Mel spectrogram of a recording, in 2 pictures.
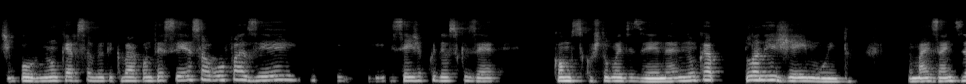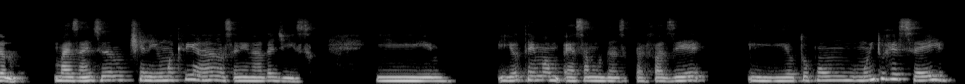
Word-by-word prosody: tipo, 155 +2 0
não 160 +2 +2
quero 175 0 -3
saber 170 -2 -3
o - - -3
que 160 - -7
que - - -16
vai 170 -1 +2
acontecer, 180 +4 -2
só 205 0 -2
vou 200 +1 -2
fazer 200 0 0
e 200 -1 -5 0.7
e 150 +1 -13
e 160 - -21
seja 170 +1 0
o - - -17
que 190 - -7
Deus 165 0 -1
quiser, 150 -4 -4 0.5
como 165 0 +5
se 165 0 -7
costuma 160 0 +1
dizer, 145 -3 +3
né, 140 +2 +5
nunca 185 +4 +1 0.2
planejei 185 -5 +4
muito. 140 -2 +3 0.6
Mas 150 +1 +3
antes 160 +2 +2
eu 175 -3 +3
não 145 +1 0 0.3
mas 170 -1 +2
antes 175 +2 +1
eu 190 0 -3
não 195 0 -9
tinha 195 0 -6
nenhuma 180 +1 0
criança 190 -4 -3
nem 165 0 +2
nada 165 +1 0
disso 145 -3 -3 0.7
e 165 0 +5 0.6
e 170 +1 -2
eu 180 +1 -3
tenho 190 +1 -4
uma 185 - -2
essa 165 0 -2
mudança 160 -2 0
pra 155 -1 -6
fazer 170 +4 -2 0.4
e 165 -2 0
eu 160 - 0
tô 180 +2 -5
com 185 +1 -3
muito 190 +5 -1
receio, 210 -5 -2
170 Hz, 175 wpm, -23 LUFS, 160-185 Hz, 0.7 s, como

